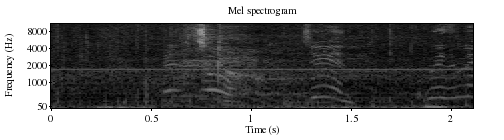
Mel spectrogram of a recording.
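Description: Horse hooves clip-clop in the Ghost of Tsushima video game, quick uneven hoofbeats of horses moving through the scene under spoken dialogue and other game sounds.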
